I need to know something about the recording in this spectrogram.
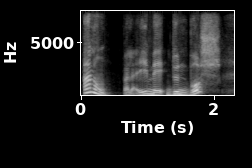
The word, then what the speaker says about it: Bosch: pas la mais de Bosch. Bosch, on dit aussi bos et en fait le sh à la fin on prononce comme s hein in bos de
